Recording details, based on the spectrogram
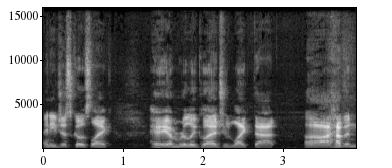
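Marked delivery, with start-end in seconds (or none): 1.3-3.9 put-on dead serious voice. Retelling what the tour guide said off mic: imitating someone dead serious. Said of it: "And he's dead serious".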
